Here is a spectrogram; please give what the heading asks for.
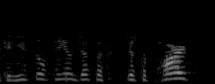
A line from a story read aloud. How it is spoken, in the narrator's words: the voice of these angels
